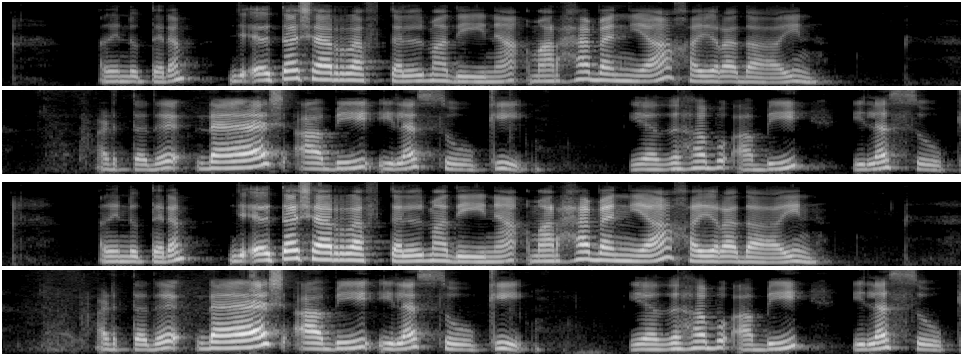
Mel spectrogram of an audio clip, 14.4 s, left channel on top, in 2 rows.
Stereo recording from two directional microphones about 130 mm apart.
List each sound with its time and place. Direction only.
0.0 s a sound: 35° right (ahead or behind)
0.7 s speech: 40° right (ahead or behind)
7.9 s speech: 35° right (ahead or behind)
9.0 s speech: 40° right (ahead or behind)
